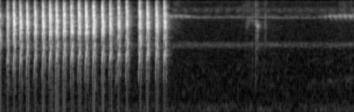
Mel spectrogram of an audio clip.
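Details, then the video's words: Eurasian tree sparrow fighting: a fast rolling burst of harsh, high, evenly repeated chirps, briefly broken then resumed, followed by a thin, steady, high whistle. "Masteran Gereja Tarung Konslet Gacor Ngerol Nyerecet Rapat Panjang Suara Jernih"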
